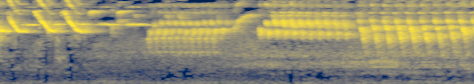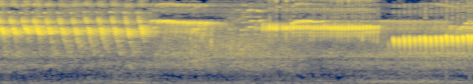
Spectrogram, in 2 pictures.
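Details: Canaries in a breeding room, kept for preparation and mating, sing loud varied trills: fast rolling runs, buzzy sustained rattles and bright repeated notes, shifting from one phrase to the next with brief pauses.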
